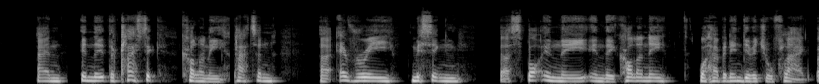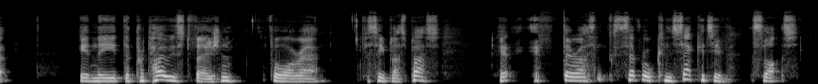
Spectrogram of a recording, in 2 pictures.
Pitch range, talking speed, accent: 150-185 Hz, 145 wpm, British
